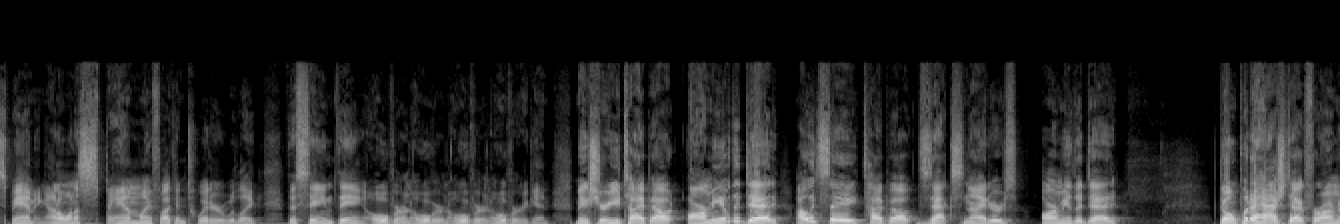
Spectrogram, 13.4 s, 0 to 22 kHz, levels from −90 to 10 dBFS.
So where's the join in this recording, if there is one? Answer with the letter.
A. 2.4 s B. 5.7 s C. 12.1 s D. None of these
B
